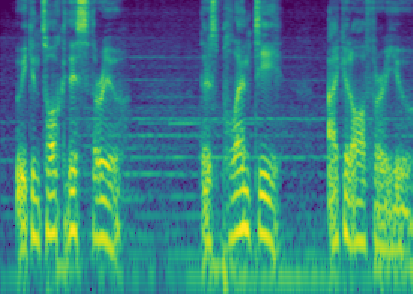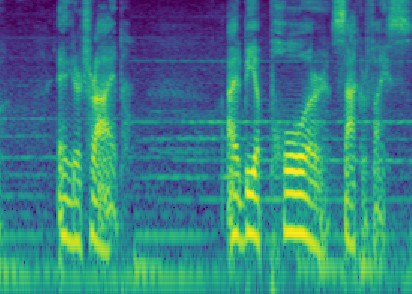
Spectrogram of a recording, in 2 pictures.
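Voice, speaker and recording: Over clear background music, a man in a put-on character voice, raspy and gravelly at medium pitch, speaks at a very slow pace with lively intonation and long, frequent pauses. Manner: pleading, bargaining.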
